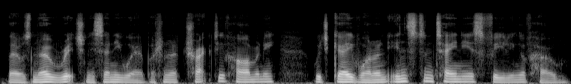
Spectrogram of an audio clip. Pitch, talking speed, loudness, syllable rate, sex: 110 Hz, 180 wpm, -19 LUFS, 6.2 syllables/s, male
